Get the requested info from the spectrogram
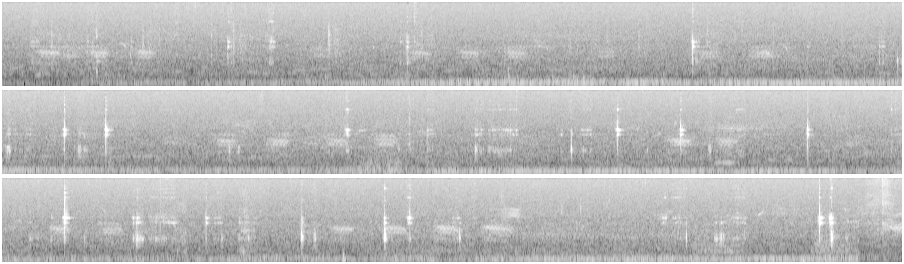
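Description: A stick stirring crushed mahogany seeds into water in a clay pot: irregular knocks against the pot and short scrapes, over a steady low rumble.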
